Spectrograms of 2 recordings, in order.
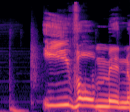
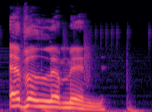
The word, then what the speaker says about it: Blackwood: There's probably like some dude there whose last name is like Evilman or something like that. Except it's not pronounced Evil Man, it's pronounced Evelyn.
